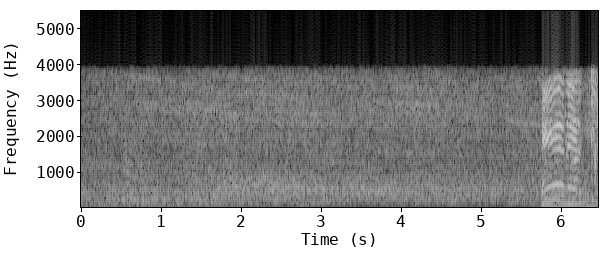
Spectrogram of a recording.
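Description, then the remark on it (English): A subway train rumbles along with a steady, loud roar filling the space, and a brief high-pitched squeal near the end. “Welcome to the subway, man.”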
